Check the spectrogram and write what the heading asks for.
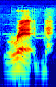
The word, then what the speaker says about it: read: someone already said it red like the color red so this is this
